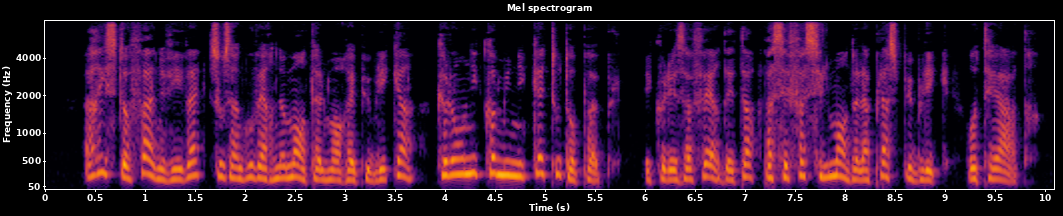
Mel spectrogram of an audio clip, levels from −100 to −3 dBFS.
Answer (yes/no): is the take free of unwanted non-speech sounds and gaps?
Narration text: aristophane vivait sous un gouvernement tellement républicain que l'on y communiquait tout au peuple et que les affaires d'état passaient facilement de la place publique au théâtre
yes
